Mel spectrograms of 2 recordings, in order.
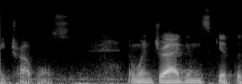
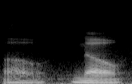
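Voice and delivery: plain reading voice

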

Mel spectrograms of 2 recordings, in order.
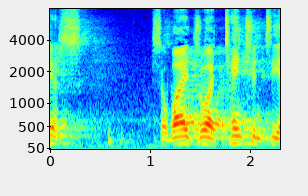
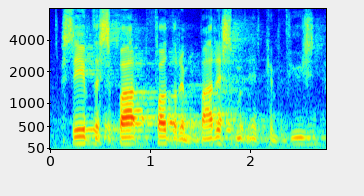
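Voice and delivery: usual speaking voice

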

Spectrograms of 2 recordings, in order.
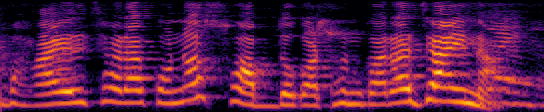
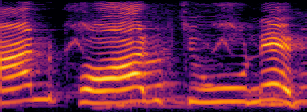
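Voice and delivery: slow, split into আন-ফর-চু-নেট; syllable by syllable; 4 dB louder, much slower than usual. Shown as a demonstration. Teacher counting out syllables for the class, syllable by syllable. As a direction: stretch each syllable of unfortunate. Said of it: "চু একটা, নেট একটা".

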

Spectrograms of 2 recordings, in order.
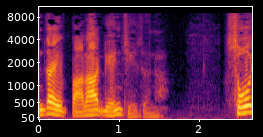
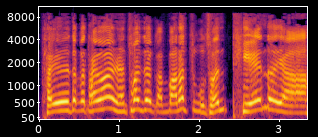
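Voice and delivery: mock yelling; 6 semitones higher than usual. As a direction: imitate the tourists shouting in protest. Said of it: "大家都吼， 吼叫起来了". (模仿众人吼叫抗议)

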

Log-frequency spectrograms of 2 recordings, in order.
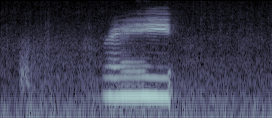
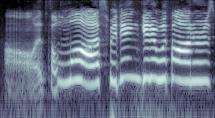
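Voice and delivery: excited reaction; 5 semitones higher, 8 dB louder than usual. Real, not acted. Sees the match is lost.

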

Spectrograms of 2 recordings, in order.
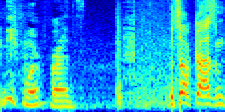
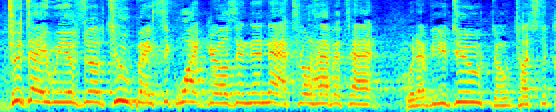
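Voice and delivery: wildlife narrator voice; nature documentary; 2 semitones higher than usual. Acted.

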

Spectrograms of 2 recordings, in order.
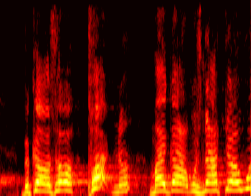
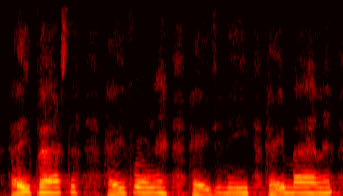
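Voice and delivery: mock greetings; 12 dB quieter than usual. Mock cheerful church greetings.

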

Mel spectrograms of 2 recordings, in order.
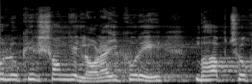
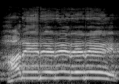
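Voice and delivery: bandits' yell; 9 semitones higher, 5 dB louder than usual. A narrator's reading. Bandits leaping up at the boy's threat, loud high yell. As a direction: yell it like charging raiders, holding the pitch up. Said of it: "চেঁচিয়ে উঠল".

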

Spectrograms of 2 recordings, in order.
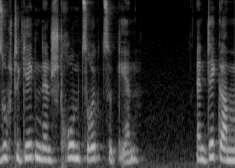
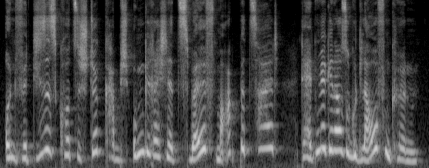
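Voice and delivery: raised, higher voice of a dad protesting; irritated and incredulous; indignant complaint; 5 semitones higher, 4 dB louder than usual. A narrator's reading. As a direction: grumble in disbelief at being overcharged. Papa grumbles about the fare.

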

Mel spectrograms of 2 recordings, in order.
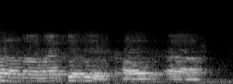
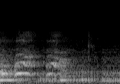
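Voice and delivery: breathy high laugh; 4 dB quieter than usual. Real, not acted. Laughing at fic.

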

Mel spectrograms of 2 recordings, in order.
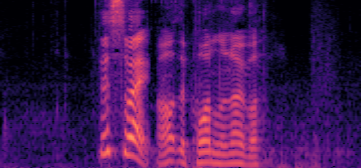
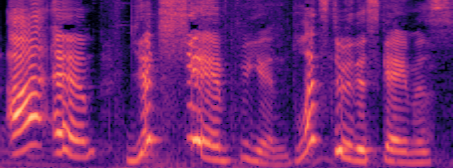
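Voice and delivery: announcer hero voice; 2 semitones higher, 6 dB louder, slower than usual. Retold or imitated. Character voice line imitation.

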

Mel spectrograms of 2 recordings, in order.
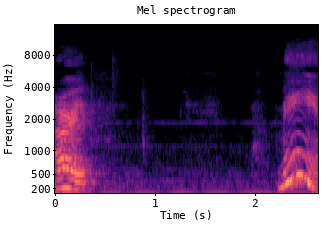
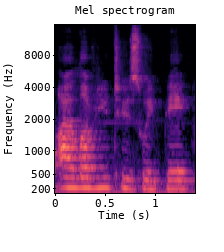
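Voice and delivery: quiet aside; 3 semitones lower, 7 dB quieter than usual. Real, not acted. Aside to family off camera.

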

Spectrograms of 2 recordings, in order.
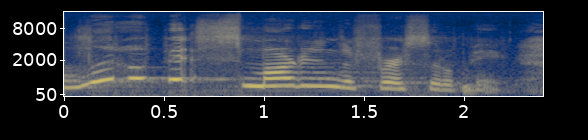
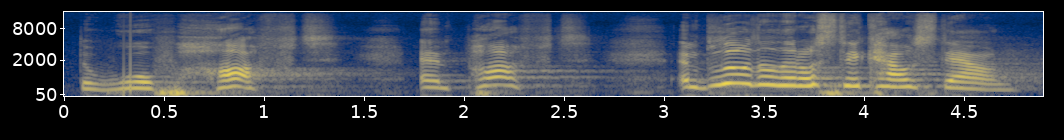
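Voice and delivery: building narration; 3 semitones higher, 8 dB louder than usual. A narrator's reading.

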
